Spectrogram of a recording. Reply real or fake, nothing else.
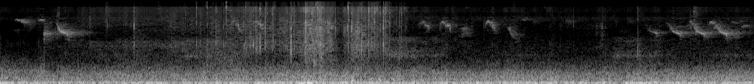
real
